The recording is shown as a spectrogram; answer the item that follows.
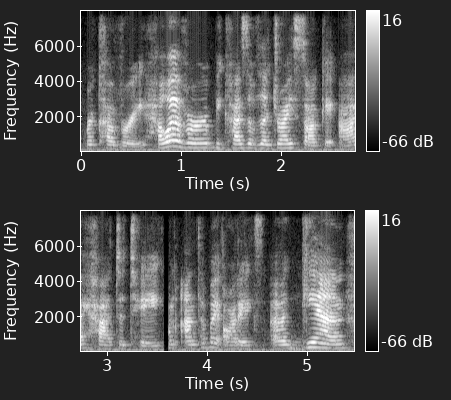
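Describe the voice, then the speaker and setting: A woman's voice: mid-range voice, normal speed, sharp tone. A young adult woman chatting casually as she tells a personal story to her viewers, in an emphatic, conversational way. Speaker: vlogger telling a personal story. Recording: distant mic with faint background noise.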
